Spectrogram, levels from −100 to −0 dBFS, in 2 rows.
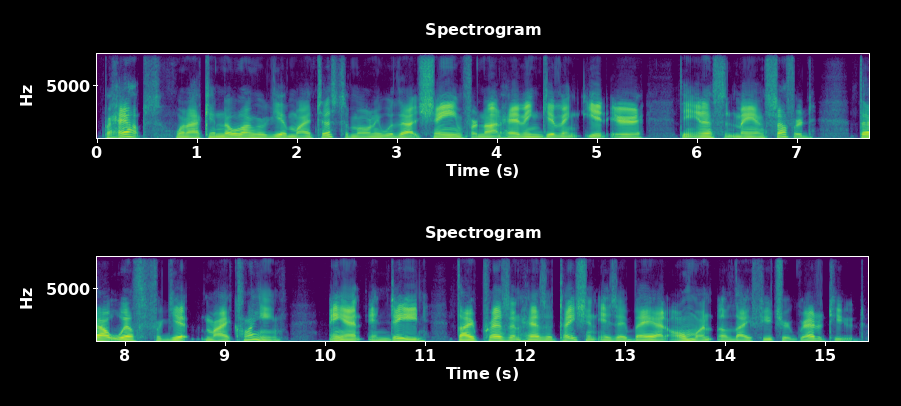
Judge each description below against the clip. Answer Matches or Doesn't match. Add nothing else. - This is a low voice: Matches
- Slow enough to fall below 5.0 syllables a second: Matches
